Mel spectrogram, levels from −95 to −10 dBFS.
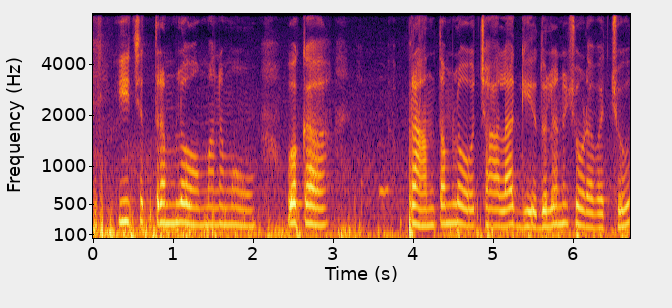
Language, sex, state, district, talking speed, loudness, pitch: Telugu, female, Telangana, Karimnagar, 90 wpm, -18 LUFS, 215 Hz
